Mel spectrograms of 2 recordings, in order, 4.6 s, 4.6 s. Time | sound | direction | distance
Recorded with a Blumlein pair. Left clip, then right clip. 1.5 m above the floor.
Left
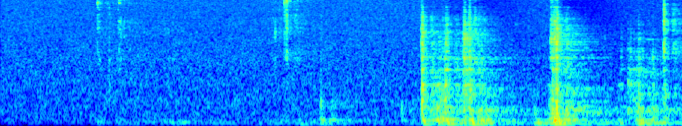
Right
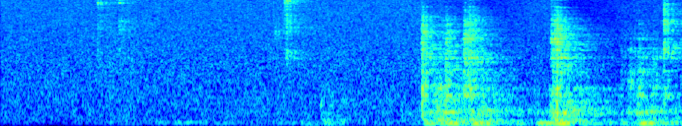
0.6 | keys jangling | 35° left | 1.6 m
